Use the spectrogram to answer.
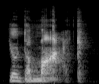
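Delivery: usual speaking voice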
